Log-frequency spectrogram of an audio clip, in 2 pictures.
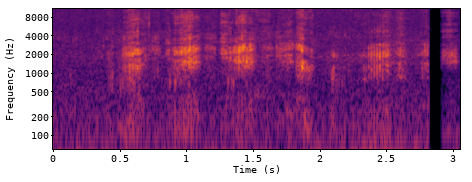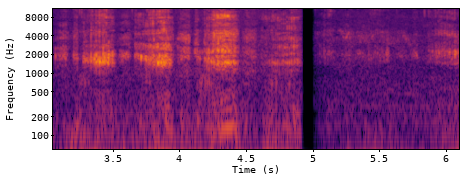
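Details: A fat little lost dog making pig-like noises: rough, snorting grunts in quick irregular bursts, about two per second, with two brief gaps of silence breaking the sequence.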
